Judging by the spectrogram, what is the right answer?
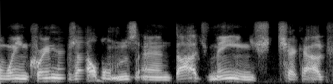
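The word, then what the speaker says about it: Dodge Main: Okay, it's spelled like the car Dodge, but the other word is MAIN, but it's slang. It's like Dodge, Maine.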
